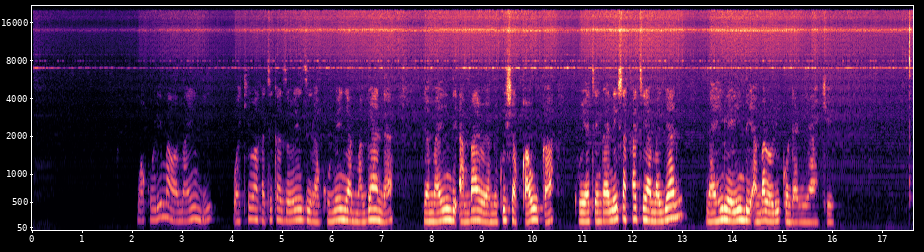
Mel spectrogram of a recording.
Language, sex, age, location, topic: Swahili, female, 25-35, Dar es Salaam, agriculture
